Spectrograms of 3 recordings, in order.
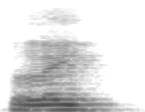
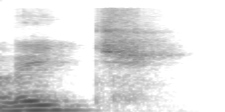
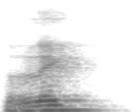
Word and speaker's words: late: E olha só, é apenas a pronúncia dessa palavra aqui, apenas late. Nada de falar leite. Leite é leite de vaca. Isso aqui é em inglês, late.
